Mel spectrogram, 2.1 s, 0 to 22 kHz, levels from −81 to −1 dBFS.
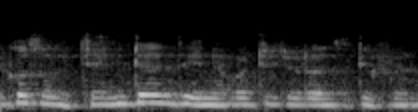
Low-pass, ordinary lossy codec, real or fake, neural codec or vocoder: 7.2 kHz; none; fake; vocoder, 22.05 kHz, 80 mel bands, HiFi-GAN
